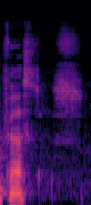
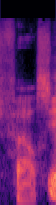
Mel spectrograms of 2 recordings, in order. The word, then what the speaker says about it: Faust: But they called him Festus. – They did kind of call him Festus, I guess. But yeah, I think it's supposed to be pronounced Faust. – Yeah, it's like Faustus.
